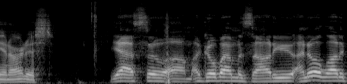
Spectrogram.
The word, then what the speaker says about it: Mazadu: I go by Mazadu. I know a lot of people they kind of pronounce it in different ways wherever they want.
